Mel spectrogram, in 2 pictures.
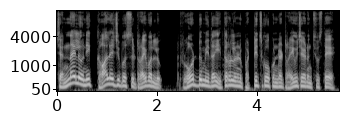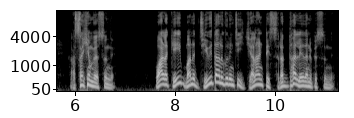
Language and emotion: Telugu, disgusted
